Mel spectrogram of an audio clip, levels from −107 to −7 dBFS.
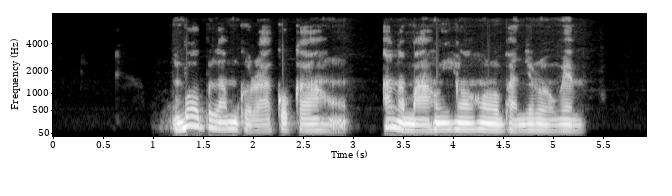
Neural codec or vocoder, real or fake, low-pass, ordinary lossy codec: none; real; 7.2 kHz; none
